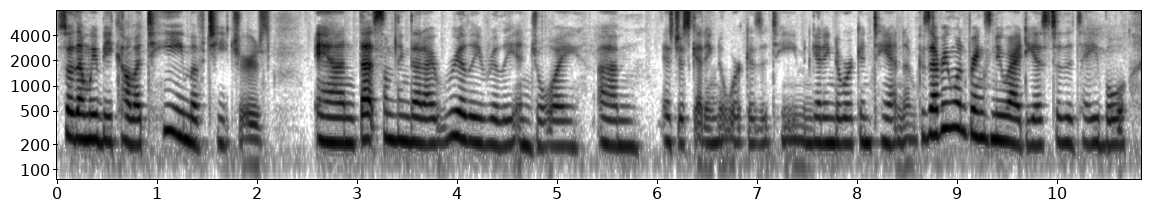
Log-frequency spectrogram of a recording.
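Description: The voice has a dark, mellow tone and an American accent. It moves at a fairly quick pace with fairly even intonation. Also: woman, medium pitch for a woman. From Michigan. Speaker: museum curator. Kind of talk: radio interview.

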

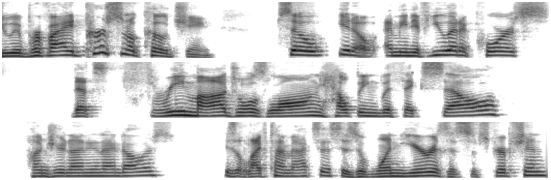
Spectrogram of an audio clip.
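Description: Here a man talks in a high pitch at a moderate pace, with ordinary pitch variation. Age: 40s. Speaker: career coach, former lawyer. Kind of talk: group coaching discussion. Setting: video call.

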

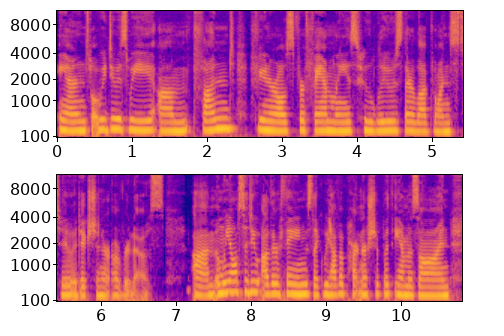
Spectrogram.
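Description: Speaking with an American accent at a moderate pace, a woman keeps a medium pitch and hardly any pauses. Her intonation is monotone and flat, and her loudness stays very even. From Columbus, Ohio. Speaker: person in addiction recovery, nonprofit worker. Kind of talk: testimony.

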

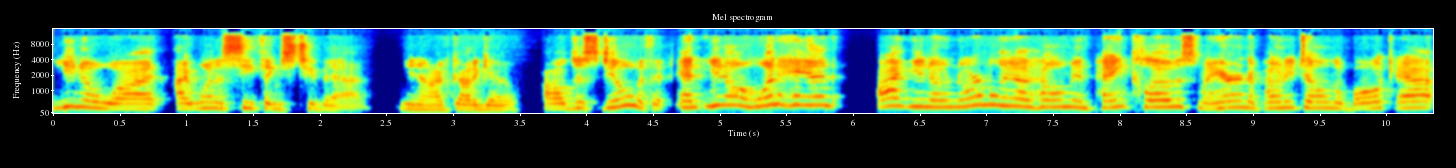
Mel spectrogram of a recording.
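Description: Lively intonation at a moderate pace, with a Texan accent. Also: woman, high pitch for a woman. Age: 60s. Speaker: bookstore owner and book club founder. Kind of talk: interview. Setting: video call.

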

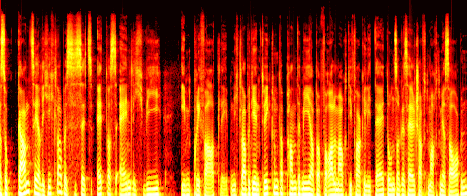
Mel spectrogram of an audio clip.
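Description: A man talks fairly quickly at a medium pitch with ordinary pitch variation, a normal speaking voice. The sound is dry and close with no echo, in a very clean recording with a silent background. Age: 50s. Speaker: finance executive. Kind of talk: interview.

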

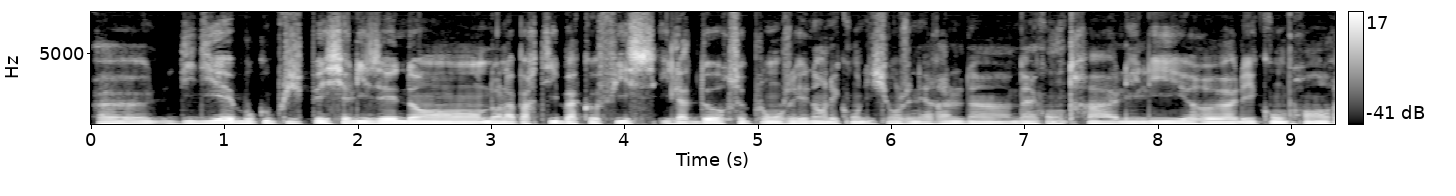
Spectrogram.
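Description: The voice has a dark, mellow tone and monotone, flat intonation. It moves at a moderate pace with hardly any pauses. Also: man. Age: 40s. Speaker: insurance broker and business owner. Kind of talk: interview.

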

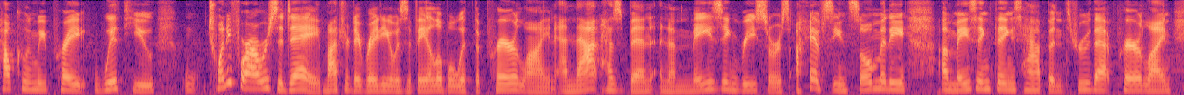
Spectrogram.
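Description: A woman with a fairly low pitch and ordinary pitch variation sounds upbeat and enthusiastic, keeping a moderate pace and very even loudness. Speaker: radio host. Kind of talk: fundraising radio pledge drive. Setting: radio studio. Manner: upbeat, enthusiastic.

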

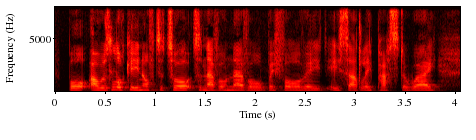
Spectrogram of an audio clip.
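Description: A woman in a Mancunian accent, fairly low in pitch, with fairly even intonation and a quiet background. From Manchester, Middleton. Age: 40s. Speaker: sports broadcaster. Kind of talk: casual chat.

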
